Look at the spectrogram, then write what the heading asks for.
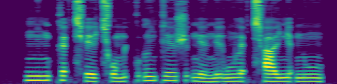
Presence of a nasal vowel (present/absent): present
